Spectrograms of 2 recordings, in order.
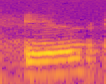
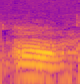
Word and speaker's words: err: That's what you breathe, air. But this word is pronounced er.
